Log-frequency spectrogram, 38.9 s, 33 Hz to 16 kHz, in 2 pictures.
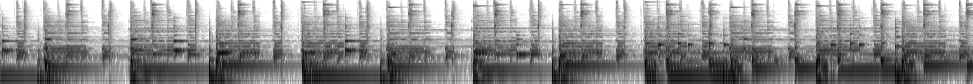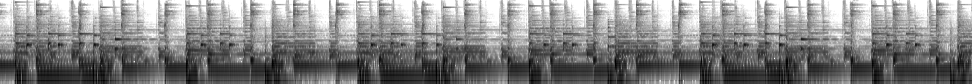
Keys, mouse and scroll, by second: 1.5 click, 1.5 typing, 5.8-16.0 drag, 10.4 typing, 16.1-19.9 drag, 19.8 typing, 19.9-23.0 drag, 24.2 click, 24.2-24.6 typing, 24.3-27.6 drag, 27.0 typing, 27.6-33.6 drag, 33.6-35.3 drag, 35.3 space, 35.7 click, 37.3-38.9 typing, 37.9 ctrl+click.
